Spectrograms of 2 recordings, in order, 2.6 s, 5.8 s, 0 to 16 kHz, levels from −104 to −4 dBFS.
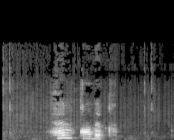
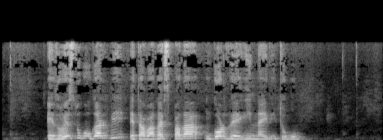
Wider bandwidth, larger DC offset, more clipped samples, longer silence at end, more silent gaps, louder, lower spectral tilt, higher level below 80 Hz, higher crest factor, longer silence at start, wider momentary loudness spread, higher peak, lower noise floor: about the same, 11 kHz vs 12 kHz; neither; neither; second, 0.85 s vs 1.25 s; neither; first, -15 LUFS vs -24 LUFS; first, -4.5 dB/octave vs -3 dB/octave; about the same, -68 dBFS vs -72 dBFS; about the same, 18 dB vs 22 dB; about the same, 0.75 s vs 0.7 s; first, 18 LU vs 14 LU; about the same, -2 dBFS vs -4 dBFS; second, -52 dBFS vs -63 dBFS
